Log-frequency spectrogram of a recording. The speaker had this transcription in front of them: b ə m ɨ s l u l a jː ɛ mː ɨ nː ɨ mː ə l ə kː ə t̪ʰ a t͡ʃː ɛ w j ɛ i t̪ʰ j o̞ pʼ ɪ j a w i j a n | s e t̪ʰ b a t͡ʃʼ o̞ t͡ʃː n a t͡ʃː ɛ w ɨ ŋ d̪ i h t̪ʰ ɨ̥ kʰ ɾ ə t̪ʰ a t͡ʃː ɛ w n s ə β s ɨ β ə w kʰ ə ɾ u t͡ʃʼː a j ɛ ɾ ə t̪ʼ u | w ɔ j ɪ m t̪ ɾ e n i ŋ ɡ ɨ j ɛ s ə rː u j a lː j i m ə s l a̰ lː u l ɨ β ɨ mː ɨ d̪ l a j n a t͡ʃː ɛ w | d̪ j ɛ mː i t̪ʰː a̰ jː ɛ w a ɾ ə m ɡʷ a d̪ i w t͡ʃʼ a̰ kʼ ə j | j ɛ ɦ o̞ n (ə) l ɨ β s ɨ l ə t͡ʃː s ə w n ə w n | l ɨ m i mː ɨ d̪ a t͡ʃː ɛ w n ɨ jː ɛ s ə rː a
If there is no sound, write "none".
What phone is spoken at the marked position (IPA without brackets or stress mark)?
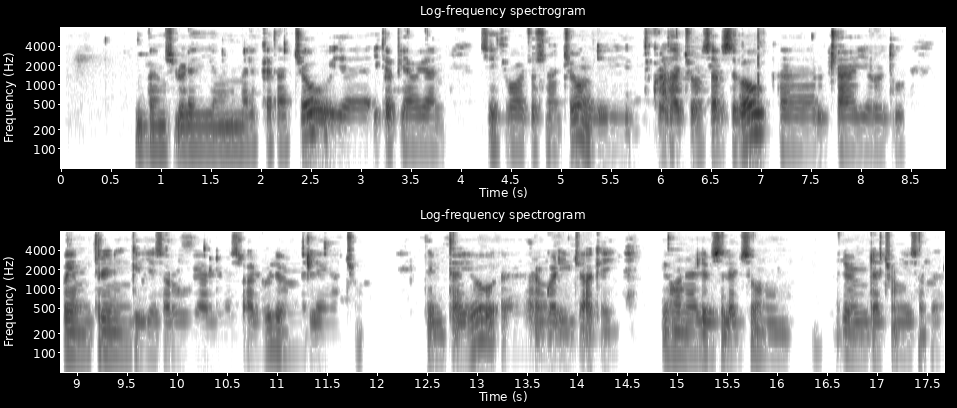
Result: ə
